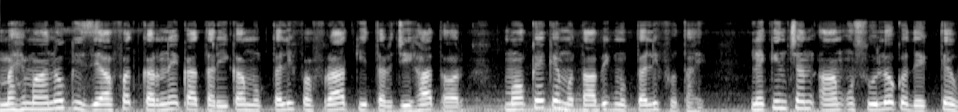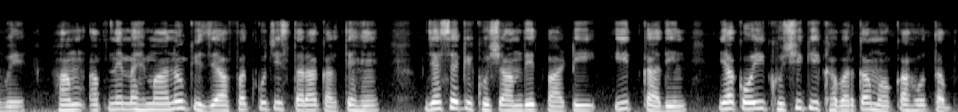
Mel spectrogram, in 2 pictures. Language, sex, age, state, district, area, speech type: Urdu, male, 60+, Maharashtra, Nashik, rural, spontaneous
